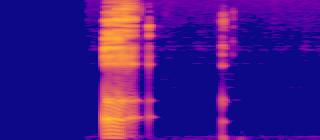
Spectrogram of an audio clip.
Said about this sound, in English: Anyways, here's your burp sound.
